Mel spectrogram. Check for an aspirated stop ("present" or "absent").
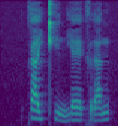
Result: present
